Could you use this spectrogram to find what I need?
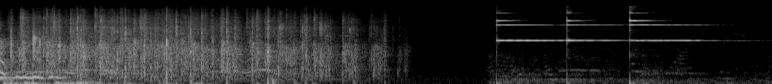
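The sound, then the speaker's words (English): Loud, dense audience applause for a panel of speakers runs for about four seconds, then cuts to silence before three bright, ringing chime strikes sound at a steady pace. “A round of applause for our panelists.”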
